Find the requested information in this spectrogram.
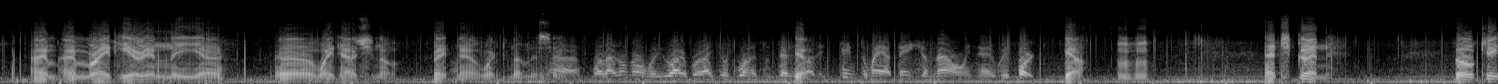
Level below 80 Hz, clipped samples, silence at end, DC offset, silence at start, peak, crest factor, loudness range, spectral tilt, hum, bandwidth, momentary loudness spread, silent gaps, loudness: -44 dBFS; under 0.1%; 0 s; under 0.1%; 0 s; -8 dBFS; 18 dB; 4 LU; -6 dB/octave; none; 11.5 kHz; 13 LU; none; -25 LUFS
